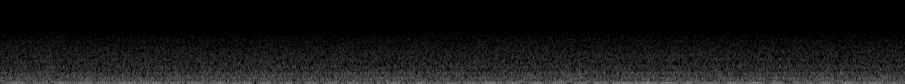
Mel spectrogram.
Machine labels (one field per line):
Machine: fan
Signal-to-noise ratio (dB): 0 dB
